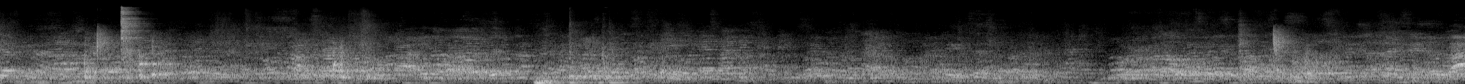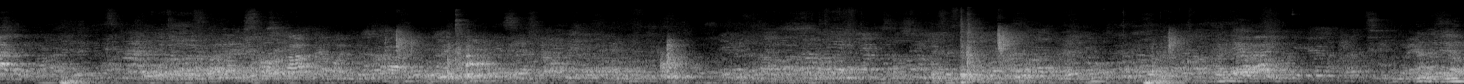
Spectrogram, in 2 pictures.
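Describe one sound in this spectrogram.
Several men talk and chat loudly nearby.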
